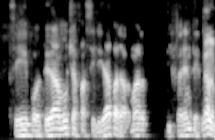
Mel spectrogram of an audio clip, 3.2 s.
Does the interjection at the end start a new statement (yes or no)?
yes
